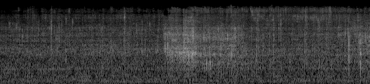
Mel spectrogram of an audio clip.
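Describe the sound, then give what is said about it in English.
Salted salmon sizzles as it goes into hot butter and oil. A steady frying hiss swells sharply when the fish enters the pan, then settles into a dense, crackling sizzle with no voices. “And we salted both sides of the salmon. Yeah, so now I'm putting the fish into the oil.”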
